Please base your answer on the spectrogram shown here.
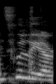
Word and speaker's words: Puglia: I saying that correct the g is silent pul corre in the pulia region uh very sunny very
